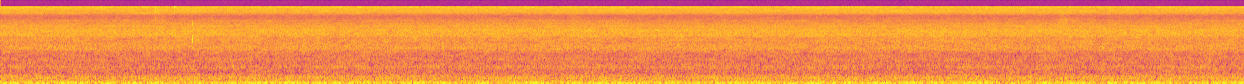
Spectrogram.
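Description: Steady low background rumble with a faint hum, with no distinct events.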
